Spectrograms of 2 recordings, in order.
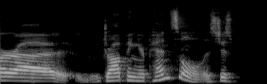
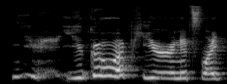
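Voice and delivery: higher, louder pinched throat voice; tight pinchy voice; 6 semitones higher, 6 dB louder than usual. Shown as a demonstration. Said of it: "the tight, pinchy side".

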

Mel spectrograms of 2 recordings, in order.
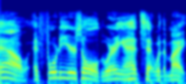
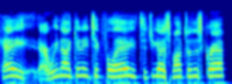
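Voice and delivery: higher indignant complaint; 7 semitones higher than usual. Retold or imitated. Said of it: "I'm like".

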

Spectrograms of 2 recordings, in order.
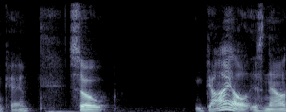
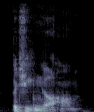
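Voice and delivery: Van Damme; 5 semitones lower, 8 dB quieter than usual. Retold or imitated. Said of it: "when he keeps saying".

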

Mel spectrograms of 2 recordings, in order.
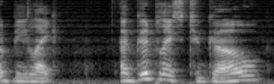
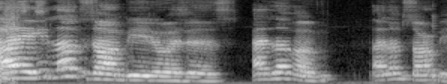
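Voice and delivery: zombie; 5 semitones higher, 7 dB louder, slower than usual. Pretend. Zombie voice while loving zombies.

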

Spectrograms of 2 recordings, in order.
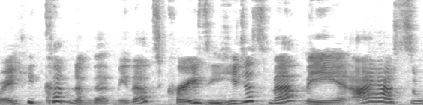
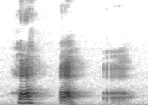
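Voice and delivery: loud, higher hammed-up fake laugh; 3 semitones higher, 4 dB louder than usual. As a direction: laugh falsely like a host. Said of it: "with a fake laugh".

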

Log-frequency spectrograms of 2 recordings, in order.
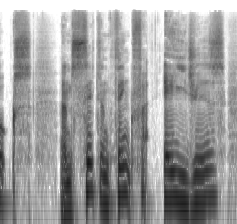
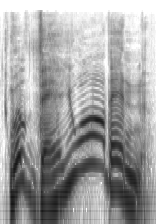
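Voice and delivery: closing the argument; 8 semitones higher than usual. A narrator's reading. Ridcully ends the dispute with Ponder, triumphant. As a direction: slam the door on the debate. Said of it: "in a closing the argument voice".

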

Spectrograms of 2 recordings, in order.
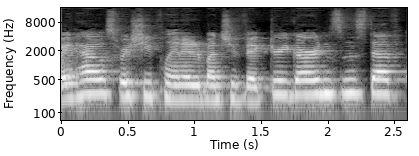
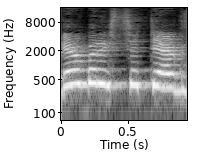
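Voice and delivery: mock calling out; 12 semitones higher, faster than usual. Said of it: "she's like".

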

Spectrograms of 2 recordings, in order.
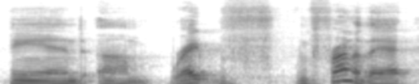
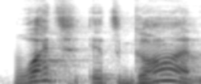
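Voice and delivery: higher-pitched, mock-alarmed outburst; retold shock, pitched up; alarmed disbelief; 5 semitones higher, 5 dB louder, much slower than usual. Arachnophobe reacts to daughter losing the spider, alarmed disbelief.

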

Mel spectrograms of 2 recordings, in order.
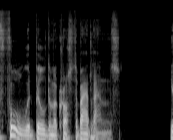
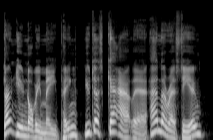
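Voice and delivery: higher, louder retort, stress on don't; Nobby snapping back; 8 semitones higher, 4 dB louder than usual. Acted. Nobby snaps at Ping and the others, loud and high.

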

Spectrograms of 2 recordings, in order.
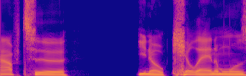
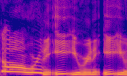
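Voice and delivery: put-on very high, sing-song teasing of a baby animal; playful girl to bear cub; 12 semitones higher, faster than usual. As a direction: coo at the cub in a squeaky little-girl voice. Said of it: "And she's like".

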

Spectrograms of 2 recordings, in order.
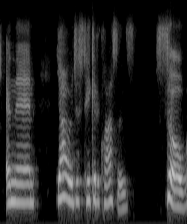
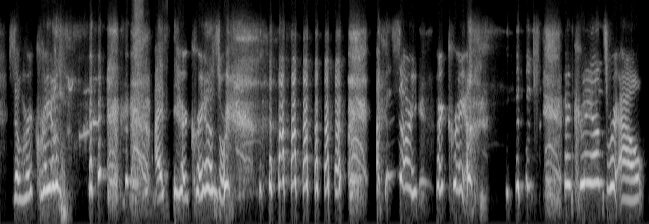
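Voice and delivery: real high, loud helpless laughter through the words; laughing too hard to finish; cracking up; 11 semitones higher, 6 dB louder, slower than usual. Real, not acted. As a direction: struggle to get it out between laughs. Cracking up while telling story.

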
